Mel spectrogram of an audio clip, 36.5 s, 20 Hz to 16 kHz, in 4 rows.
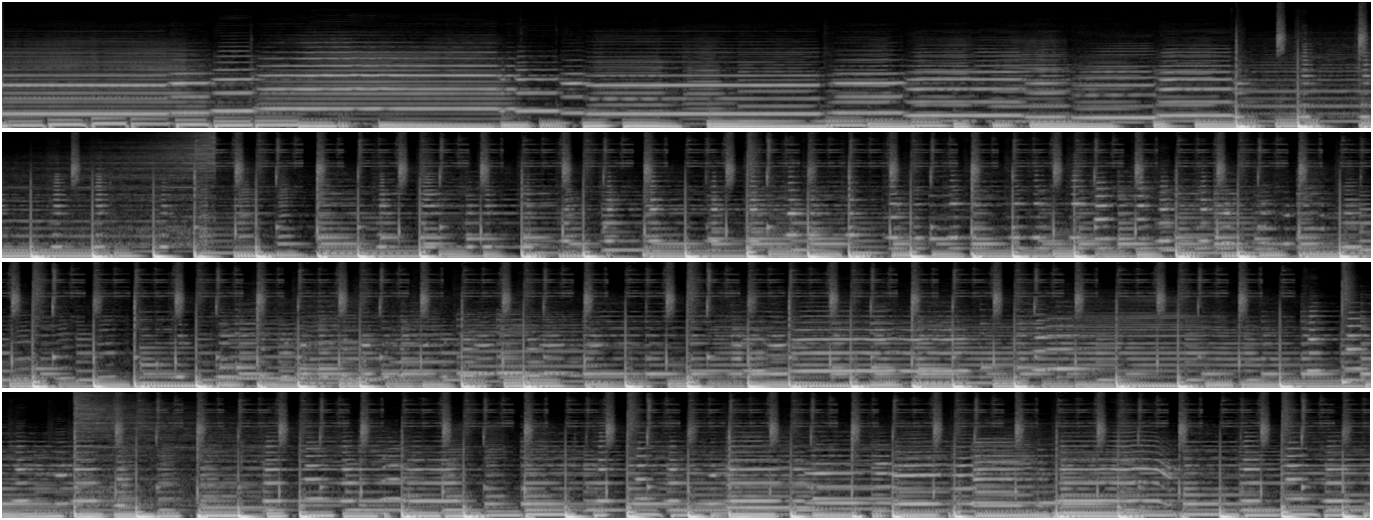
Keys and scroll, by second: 1.6 [, 2.7 o, 4.3 ctrl+alt+z, 4.5 s, 7.1 space, 8.1 [, 9.4-11.8 typing, 12.8 ctrl+alt+d, 13.2 4, 15.3 ctrl+d, 15.4 space, 16.2 ctrl+space, 16.5 l, 17.5 ctrl+alt+d, 17.9 5, 17.9 Return, 18.2 ctrl+l, 19.0 ctrl+d, 19.1 space, 19.6 space, 22.4 space, 23.2 ctrl+s.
